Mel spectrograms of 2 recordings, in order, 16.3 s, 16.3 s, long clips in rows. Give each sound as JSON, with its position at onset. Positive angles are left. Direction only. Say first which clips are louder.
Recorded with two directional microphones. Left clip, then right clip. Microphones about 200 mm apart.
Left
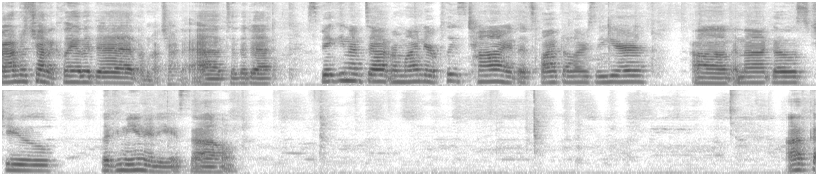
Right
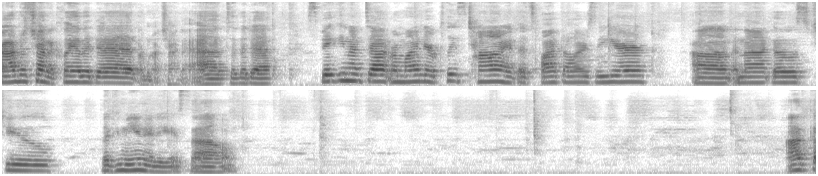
{"t": 0.0, "sound": "speech", "louder": "right 1 dB", "side_deg": -10}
